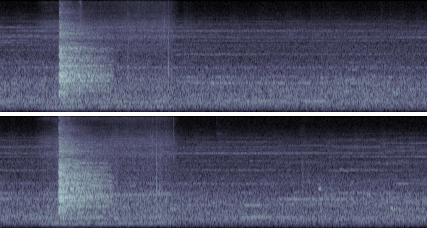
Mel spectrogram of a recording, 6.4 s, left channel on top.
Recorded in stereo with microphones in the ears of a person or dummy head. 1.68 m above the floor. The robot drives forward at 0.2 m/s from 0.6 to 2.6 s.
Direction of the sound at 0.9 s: 60° right (ahead or behind).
